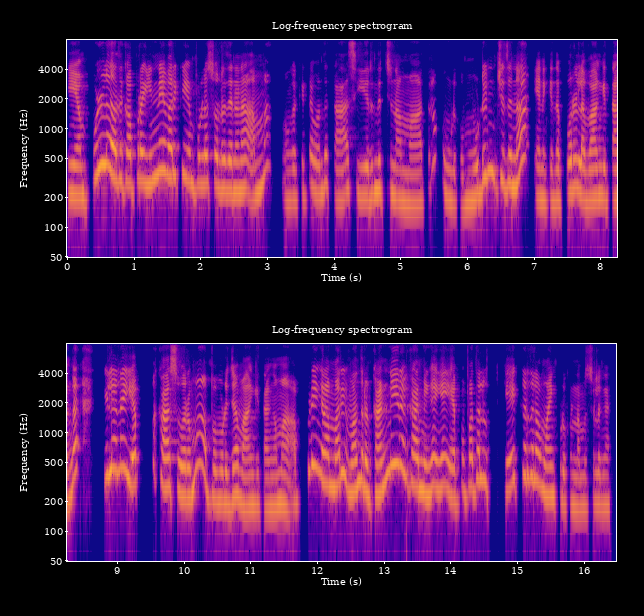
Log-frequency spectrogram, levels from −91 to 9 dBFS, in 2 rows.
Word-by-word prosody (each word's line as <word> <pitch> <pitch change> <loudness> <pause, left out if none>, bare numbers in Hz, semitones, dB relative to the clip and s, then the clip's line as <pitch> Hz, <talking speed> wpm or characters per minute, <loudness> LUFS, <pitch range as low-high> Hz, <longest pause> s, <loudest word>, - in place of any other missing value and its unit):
என் 205 -1 -1
புள்ள 390 +6 +5 0.2
அதுக்கப்புறம், 285 0 0
இன்னய 350 +5 +2
வரைக்கும் 320 0 0
என் 255 - -4
புள்ள 270 0 +1
சொல்றது 240 -2 +1
என்னன்னா 235 +1 +1
"அம்மா, 245 - -2 0.3
உங்க 185 +1 -8
கிட்ட 215 +4 -9
வந்து 220 +5 -4
காசு 205 +6 -5 0.2
இருந்துச்சுன்னா 215 -1 -3 0.2
மாத்திரம், 180 - -8
உங்களுக்கு 180 -6 -8 0.2
முடிஞ்சுதுனா 275 - +1 0.3
எனக்கு 190 -1 -5
இந்த 190 - -2
பொருள 230 -2 +2
வாங்கி 200 0 0
தாங்க. 195 - +3 0.5
இல்லனா 425 +2 +4 0.2
எப்ப 285 -1 -14
காசு 275 -1 +4
வருமோ 225 - +1
அப்போ 215 -2 -5
முடிஞ்சா 200 +3 0
வாங்கி 185 +1 -2
தாங்கம்மா" 180 +2 -2
அப்படிங்கற 350 - +1
மாரி 295 +8 +3
வந்துரும். 255 -5 +2
கண்ணீர 440 - +5 0.2
காமிங்க. 260 -1 +3
ஏன் 260 -4 0
எப்ப 230 +5 -10
பார்த்தாலும் 280 +4 +1 0.2
து - - -65 0.2
கேட்கிறதெல்லாம் 340 0 -1
வாங்கி 225 0 0
கொடுக்கணும் 190 -3 -8
நம்ம 175 0 -9
சொல்லுங்க. 190 -1 -7
240 Hz, 165 wpm, -22 LUFS, 195-300 Hz, 0.5 s, புள்ள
